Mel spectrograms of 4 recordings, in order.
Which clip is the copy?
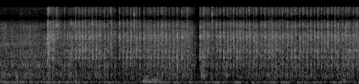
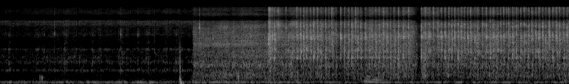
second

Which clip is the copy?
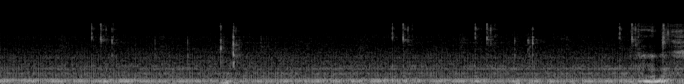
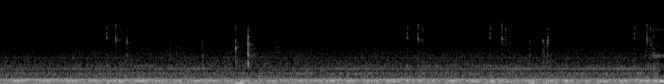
first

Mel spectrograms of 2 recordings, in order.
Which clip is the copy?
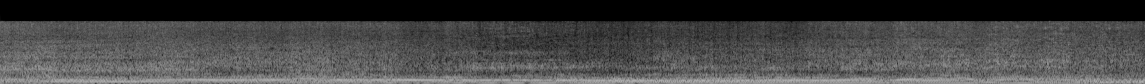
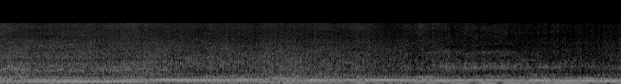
second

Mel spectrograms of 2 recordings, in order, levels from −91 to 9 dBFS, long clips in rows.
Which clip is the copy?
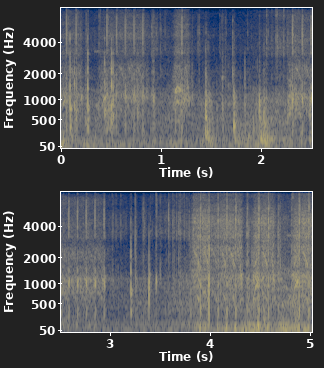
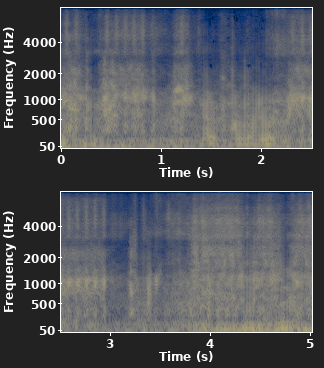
second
